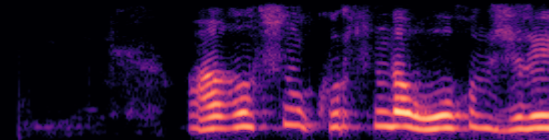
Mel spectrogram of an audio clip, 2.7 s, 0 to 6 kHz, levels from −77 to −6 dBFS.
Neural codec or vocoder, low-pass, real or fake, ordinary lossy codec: vocoder, 22.05 kHz, 80 mel bands, WaveNeXt; 5.4 kHz; fake; Opus, 16 kbps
